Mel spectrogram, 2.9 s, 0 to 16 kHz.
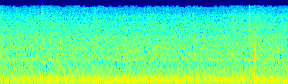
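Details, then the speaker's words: Windows Server 2008 NAS PC after its system upgrade, in the BIOS: steady low hum with an airy hiss that never changes; the chassis (case) fan, not the CPU fan, is making the noise. "I think that fan that's making all the noise is the case phantom of the CPU fan yeah it's that case fan that's making all that noise"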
